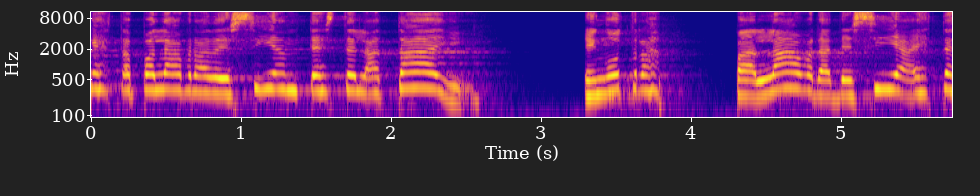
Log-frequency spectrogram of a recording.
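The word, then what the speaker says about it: τετέλεσται: de la siguiente manera, se escribe y se pronuncia de la siguiente manera: tetelestai, tetelestai.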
